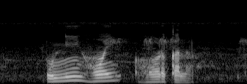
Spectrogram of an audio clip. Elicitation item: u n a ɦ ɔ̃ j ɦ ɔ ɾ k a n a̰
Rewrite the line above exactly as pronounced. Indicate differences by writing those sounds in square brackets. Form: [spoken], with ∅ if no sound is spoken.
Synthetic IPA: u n [i] ɦ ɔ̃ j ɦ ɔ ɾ k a n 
